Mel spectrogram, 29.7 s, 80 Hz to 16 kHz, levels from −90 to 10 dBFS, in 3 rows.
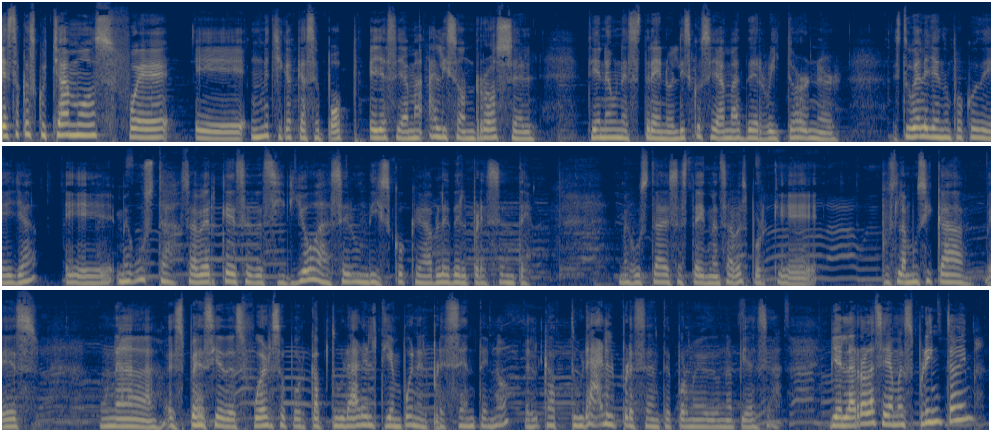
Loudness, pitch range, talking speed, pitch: -30 LUFS, 180-215 Hz, 165 wpm, 195 Hz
